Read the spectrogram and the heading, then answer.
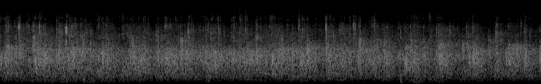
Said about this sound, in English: The legalization of marijuana, you can applaud, sir. I'd be just happy if you applauded. Thank you.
